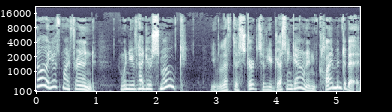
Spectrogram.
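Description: A man puts on a character voice, high-pitched with a dark, mellow tone, very wide pitch swings, a slightly husky edge and vocal fry, at a moderate pace.

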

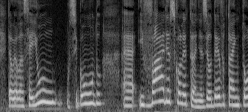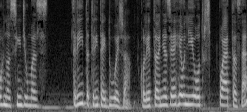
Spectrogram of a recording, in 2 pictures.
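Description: With a normal speaking voice, a woman speaks fairly slowly and fairly high, her intonation lively and her loudness very even. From Joinville, southern Brazil. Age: 50s. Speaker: writer. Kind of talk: radio interview.

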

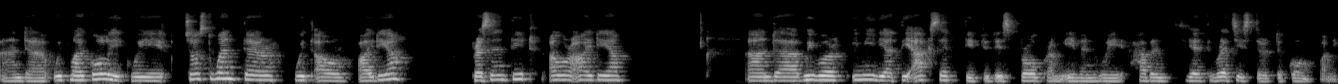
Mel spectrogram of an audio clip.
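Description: A woman speaks in a Finnish accent with ordinary pitch variation. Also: medium pitch for a woman, moderate pace. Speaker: tech startup CEO. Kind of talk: interview.

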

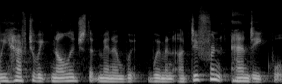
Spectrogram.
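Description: In an Australian accent, a woman speaks with a very deep, low pitch on a very clean recording with a silent background. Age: 40s. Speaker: philosophy professor. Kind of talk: casual interview chat.

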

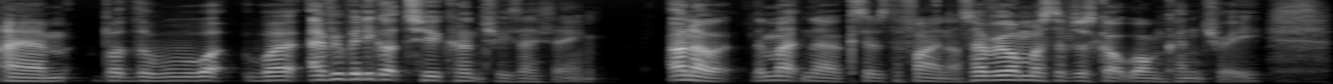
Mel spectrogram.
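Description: A man with a Manchester accent at a very fast pace, big swings in loudness, on a very clean recording with a silent background. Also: medium pitch for a man, ordinary pitch variation. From northern England, Manchester. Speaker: broadcast journalist and podcast host. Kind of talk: casual interview.

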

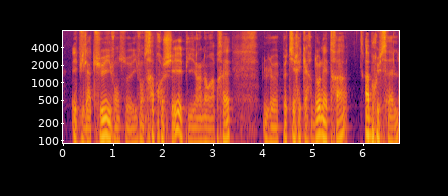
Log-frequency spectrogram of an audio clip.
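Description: A man with a very deep, low pitch speaks at a fairly slow pace in a somewhat breathy voice, with ordinary pitch variation and big swings in loudness, on a very clean recording with a silent background. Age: 40s. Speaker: former cult member. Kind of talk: testimony. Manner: halting, many hesitations and repetitions.

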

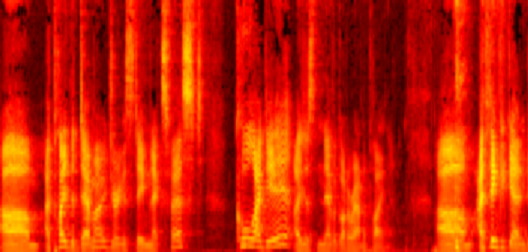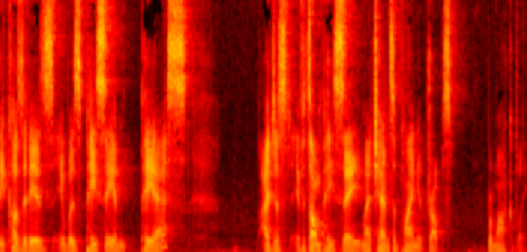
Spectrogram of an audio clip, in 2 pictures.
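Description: A man speaks with fairly high pitch and ordinary pitch variation. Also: moderate pace. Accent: Australian. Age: 40s. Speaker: podcast host. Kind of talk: casual chat.

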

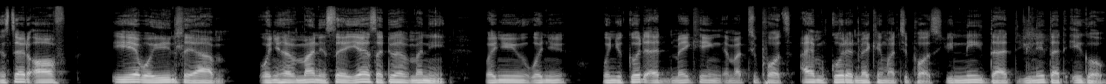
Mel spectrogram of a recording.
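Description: The recording is very clean, with a silent background. A man with a very deep, low pitch speaks at a fairly quick pace in fairly even intonation. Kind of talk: casual chat. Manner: halting, stutters.

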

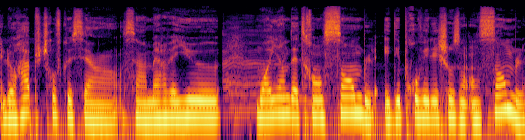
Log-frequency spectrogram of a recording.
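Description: A woman's fairly low voice at very even loudness, music in the background. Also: fairly even intonation, moderate pace. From Burkina Faso. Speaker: music booker and publisher. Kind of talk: interview. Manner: hesitant, many fillers.

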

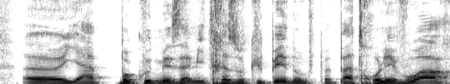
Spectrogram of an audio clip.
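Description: Speaking in a normal speaking voice, a man talks at a fairly quick pace with a fairly high pitch and fairly even intonation, in a very clean recording with a silent background. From Paris suburbs, Seine-Saint-Denis (Pantin/Aubervilliers). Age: 20s. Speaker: actor and voice dubber. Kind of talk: casual chat.

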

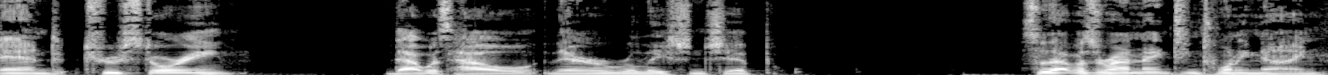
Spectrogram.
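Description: A man with an American accent at a fairly slow pace, ordinary pitch variation, on a very clean recording with a silent background. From US West Coast. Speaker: podcast host. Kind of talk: scripted narration with casual humor. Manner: animated.

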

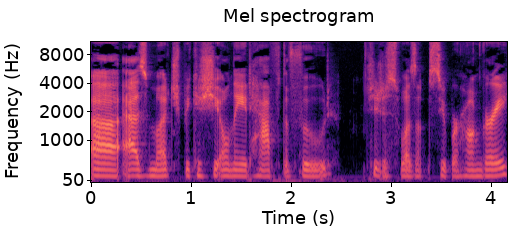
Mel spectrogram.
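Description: A woman with an American accent speaks in a very deep, low voice with a bright, sharp tone. The background is quiet. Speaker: podcast co-host. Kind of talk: casual chat.

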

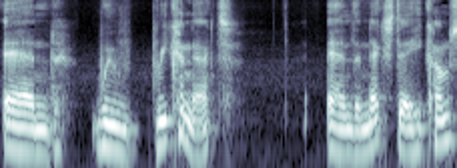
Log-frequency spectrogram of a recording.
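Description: A man with a New York accent talks at a fairly slow pace. His pitch is fairly low. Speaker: DJ and producer. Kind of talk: casual interview.

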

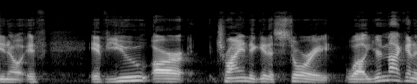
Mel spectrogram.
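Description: A man with an American accent and a bright, sharp tone speaks at a moderate pace with ordinary pitch variation against a quiet background. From Seattle, US Pacific Northwest. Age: 30s. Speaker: sports insider. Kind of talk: interview. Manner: casual, halting with repetitions.

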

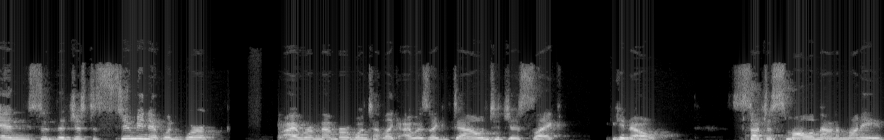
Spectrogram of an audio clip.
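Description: In an American accent, a woman talks at a moderate pace with a fairly high pitch. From US Midwest, Detroit, Michigan. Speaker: business coach and author. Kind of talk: interview. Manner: animated.

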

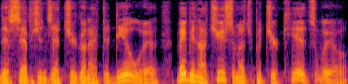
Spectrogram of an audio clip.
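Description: The voice has a dark, mellow tone and is somewhat breathy, heard in a dry, close sound with no echo. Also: man. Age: 70s. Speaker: pastor. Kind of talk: sermon. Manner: halting.

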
